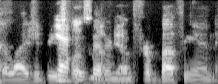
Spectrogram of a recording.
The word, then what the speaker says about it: Dushku: Elijah Dushku, better known for Buffy and Angel.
